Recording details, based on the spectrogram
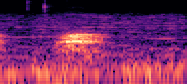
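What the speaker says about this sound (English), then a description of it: "Is there a dog outside?" A single muffled dog bark from outside, brief and faint at a distance over quiet room tone.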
